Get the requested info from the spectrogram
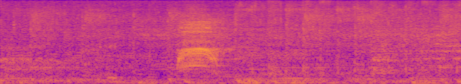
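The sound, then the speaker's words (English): A large bird, a squab, lets out one short, harsh call, standing out briefly over a steady low outdoor rumble and background noise. “It's a big fucking bird over there.”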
